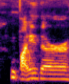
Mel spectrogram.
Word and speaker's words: Byther: are but by either by their farm so we put an end or are on the end of by the to make by their arm it was just it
